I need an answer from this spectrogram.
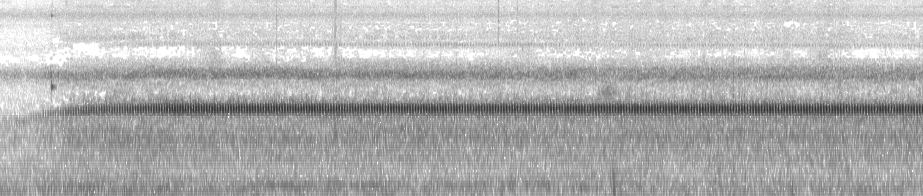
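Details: Common tree frog calling at night: a steady, high-pitched, rapidly pulsed trill that swells in over the first two seconds, then holds unbroken at full strength to the end, with faint background noise beneath.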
